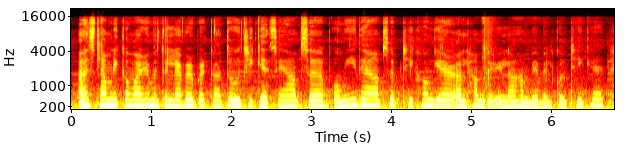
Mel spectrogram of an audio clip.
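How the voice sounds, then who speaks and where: A woman's fairly high voice at a moderate pace, flat and monotone, with hardly any pauses. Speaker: home vlogger, homemaker. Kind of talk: vlog voice-over narration. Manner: casual, chatty.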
